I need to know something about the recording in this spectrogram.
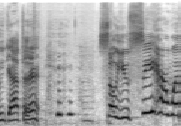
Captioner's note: laughing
